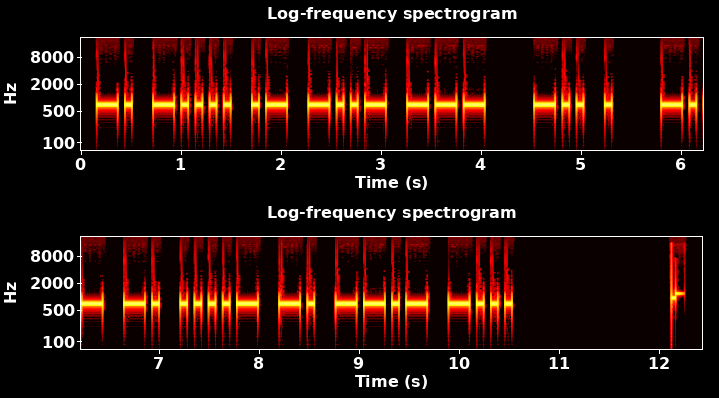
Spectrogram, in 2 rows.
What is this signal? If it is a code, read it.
Morse code, heard as a keyed tone, about 17 wpm, 700 Hz. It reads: N6AXO DE KN4NQB
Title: USA Callsign DE Callsign 17wpm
